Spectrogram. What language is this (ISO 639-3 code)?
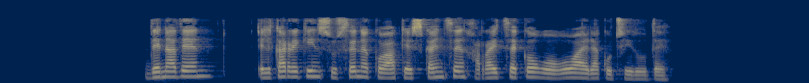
eus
